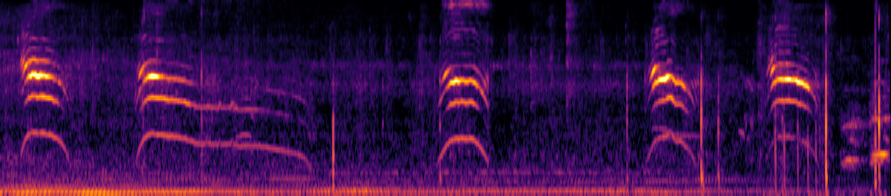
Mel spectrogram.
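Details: Week-old kitten meowing: five loud, arched, bright cries, some stretched long with a slowly falling tail, spaced roughly one to two seconds apart, over a constant low background drone and a few clicking taps.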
